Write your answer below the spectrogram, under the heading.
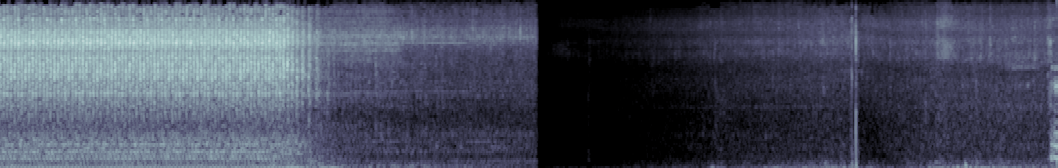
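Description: A harsh rapid clatter at about four beats a second rides over the idle for three seconds before the engine dies; top-end knock. Cause suspected, not confirmed.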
